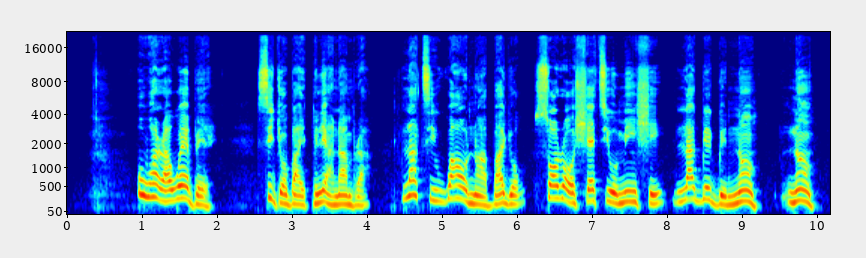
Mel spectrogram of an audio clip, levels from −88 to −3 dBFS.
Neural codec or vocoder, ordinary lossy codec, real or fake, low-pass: none; none; real; none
